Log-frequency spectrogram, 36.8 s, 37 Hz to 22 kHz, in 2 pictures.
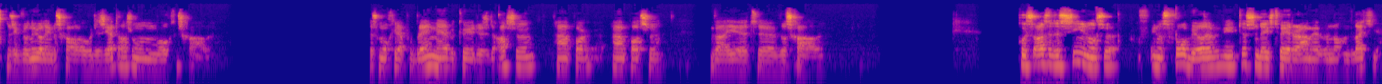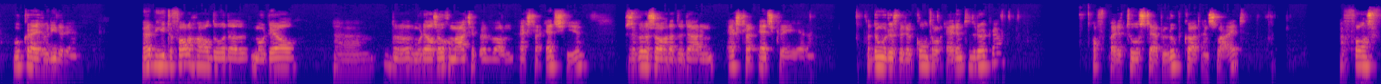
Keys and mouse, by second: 14.7-17.9 drag, 32.9-35.1 drag, 35.4 ctrl+r.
